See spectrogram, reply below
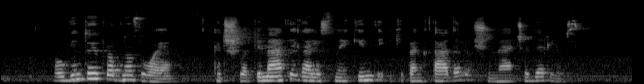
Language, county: Lithuanian, Kaunas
